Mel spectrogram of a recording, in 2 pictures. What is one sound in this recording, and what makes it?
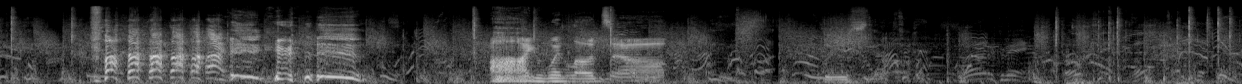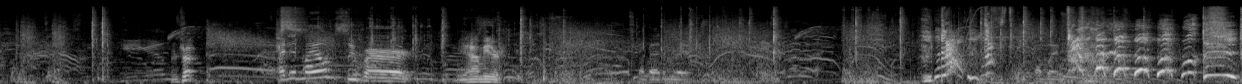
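Fighters grunt and shout with each attack.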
